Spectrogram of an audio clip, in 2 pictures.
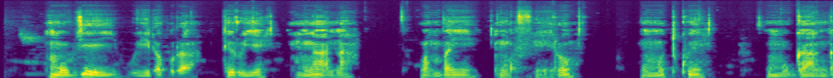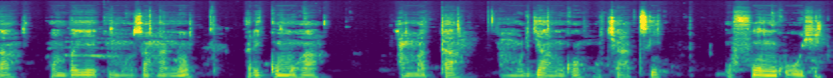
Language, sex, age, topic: Kinyarwanda, male, 18-24, health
